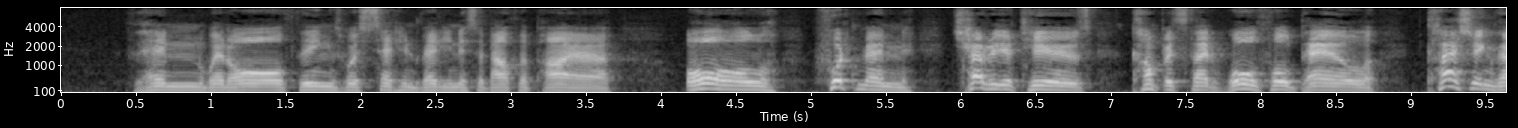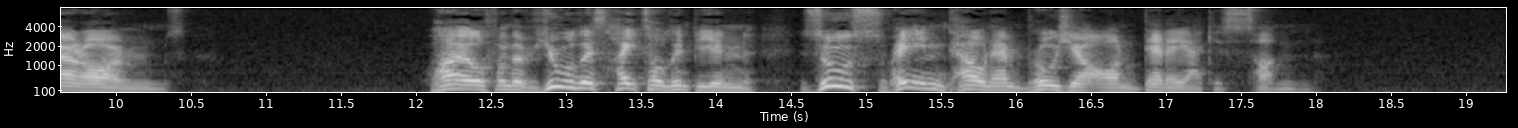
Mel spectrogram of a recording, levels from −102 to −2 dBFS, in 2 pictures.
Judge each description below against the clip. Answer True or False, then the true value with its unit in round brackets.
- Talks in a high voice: False (125 Hz)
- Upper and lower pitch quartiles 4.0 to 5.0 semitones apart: True (4.5 semitones)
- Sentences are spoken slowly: True (110 wpm)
